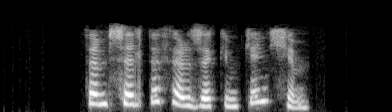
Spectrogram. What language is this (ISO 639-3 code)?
kab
